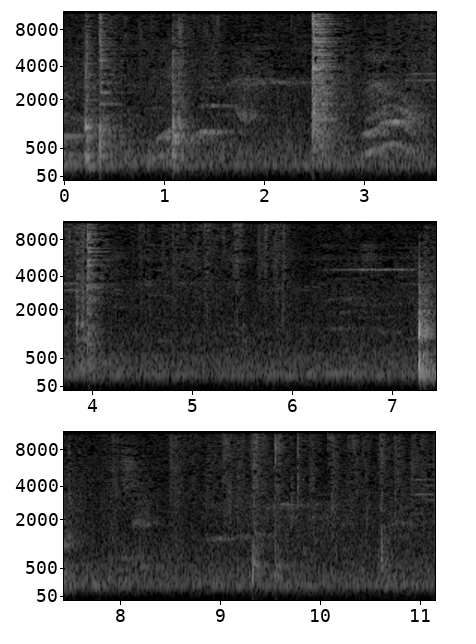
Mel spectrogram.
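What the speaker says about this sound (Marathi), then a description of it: "या तापीमध्ये आपण हे ओतून घ्यायचंय" Quiet scraping and a few sharp metal clinks as a thick coconut burfi mixture is spooned into a greased tray, with soft utensil knocks spaced apart.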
